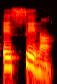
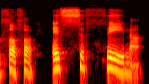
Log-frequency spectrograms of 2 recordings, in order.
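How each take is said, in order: First: Escena with the c as a plain s; Latin American escena. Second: Escena slowed, c said as th with tongue between teeth; Castilian escena. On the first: Teacher contrasting dialects, escena with plain s. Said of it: "En casi todo el mundo hispanohablante se pronuncia". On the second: Teacher contrasting dialects, Castilian th in escena. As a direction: stretch escena with a th. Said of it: "Se pronuncia escena". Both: Shown as a demonstration.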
